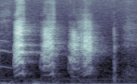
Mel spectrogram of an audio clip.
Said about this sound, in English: David brought a geese in the room.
